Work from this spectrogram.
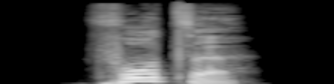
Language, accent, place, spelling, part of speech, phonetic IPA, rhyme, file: German, Germany, Berlin, Furze, noun, [ˈfʊʁt͡sə], -ʊʁt͡sə, De-Furze.ogg
- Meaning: dative singular of Furz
